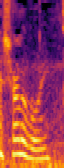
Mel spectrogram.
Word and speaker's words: Charlevoix: Left there, went to Charlevoix. Is that how you pronounce it? Yeah, Charlevoix.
